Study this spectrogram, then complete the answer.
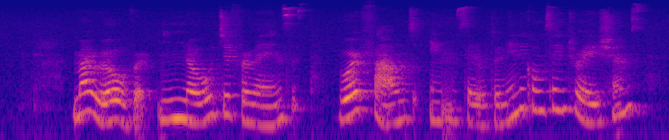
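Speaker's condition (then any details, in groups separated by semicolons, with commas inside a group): No condition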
